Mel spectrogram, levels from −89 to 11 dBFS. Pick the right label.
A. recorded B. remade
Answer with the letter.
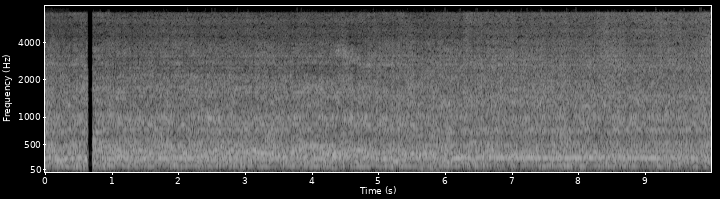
B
